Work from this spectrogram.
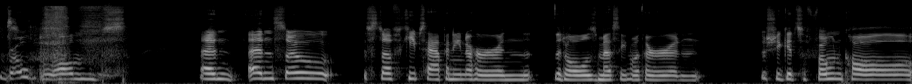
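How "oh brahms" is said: put-on voice of an elderly woman. Retelling a story, quoting the old lady, in an old lady voice. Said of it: "Brahms in the old lady voice".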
